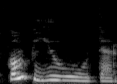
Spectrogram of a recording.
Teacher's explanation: Отже три склади ділимо на склади ком п'ютер ставимо наголос комп'ютер наголос паде на другий склад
